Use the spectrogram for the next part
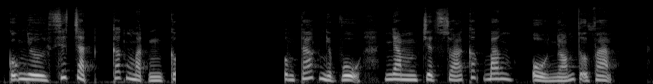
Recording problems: audio cutting out; at 2 s for 1 s

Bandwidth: 15 kHz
